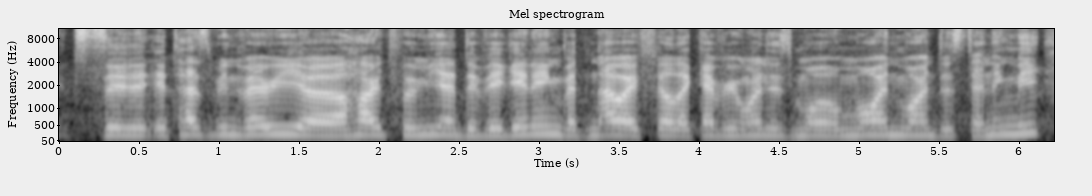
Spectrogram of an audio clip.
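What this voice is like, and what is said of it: Strong French accent. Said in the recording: “my French accent is actually too strong”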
